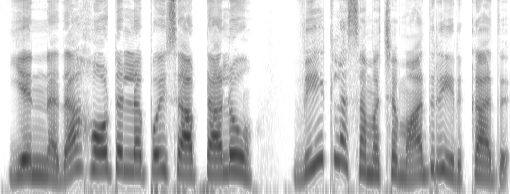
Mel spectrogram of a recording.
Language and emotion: Tamil, happy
